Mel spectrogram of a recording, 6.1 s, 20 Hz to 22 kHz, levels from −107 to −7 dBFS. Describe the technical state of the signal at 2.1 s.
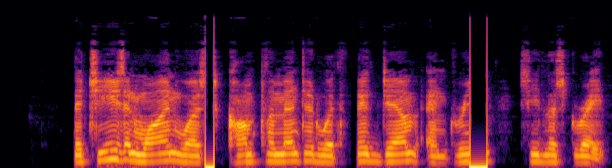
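At 2.1 s the speech is replaced by invalid numbers at full scale, spanning 2.05 to 2.13 s (about 85 ms, which fits a 4096-sample processing block). A calculation produced infinite or invalid values that became the largest positive or negative value, so the output sits flat at one extreme. It is heard as a very loud pop at 2.05 s and another at 2.13 s with no sound between. On the waveform it is a flat bar held far from zero, beyond the speech peaks. On the spectrogram it shows as two bright broadband vertical lines with an empty gap between them.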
